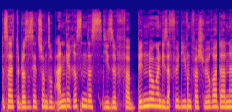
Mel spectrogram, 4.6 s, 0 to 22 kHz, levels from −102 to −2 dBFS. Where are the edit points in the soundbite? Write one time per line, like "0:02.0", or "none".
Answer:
0:01.1
0:02.0
0:03.4
0:03.7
